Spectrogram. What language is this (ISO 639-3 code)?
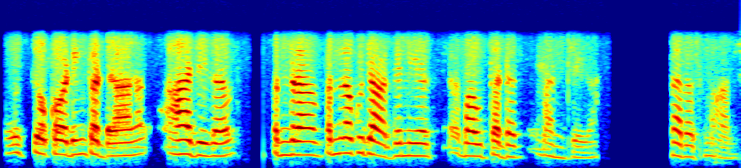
pan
